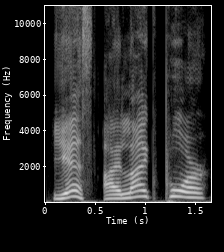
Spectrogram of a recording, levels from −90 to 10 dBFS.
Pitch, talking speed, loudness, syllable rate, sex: 270 Hz, 145 wpm, -15 LUFS, 2.9 syllables/s, female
